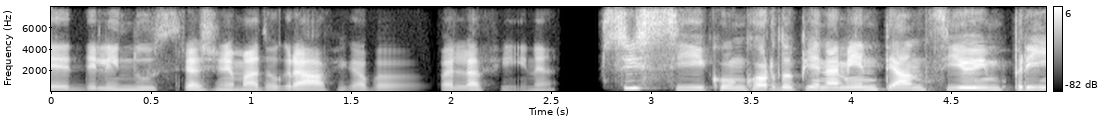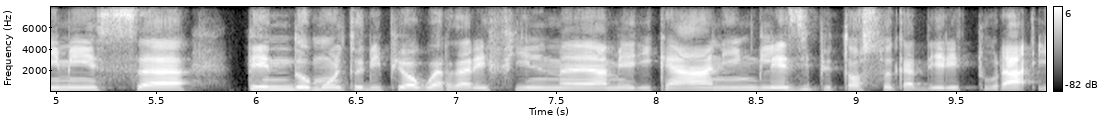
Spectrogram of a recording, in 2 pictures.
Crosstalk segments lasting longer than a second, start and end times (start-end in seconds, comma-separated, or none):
none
